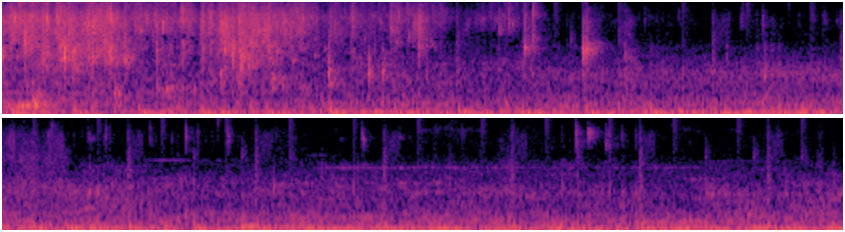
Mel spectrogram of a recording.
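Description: Wash water being drained off a pot of cut fish past a lid held over the rim: a splashing pour in the first few seconds, then a quieter trickle and drip. Background music with a steady low beat plays under it.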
